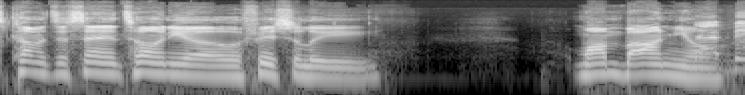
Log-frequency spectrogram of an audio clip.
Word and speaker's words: Wembanyama: Wembanyama. That big How do you guy? say his name? How do you say- Wembanyama. Wembanyama. Wembanyama. Winnebago. This motherfucker said Winnebago.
